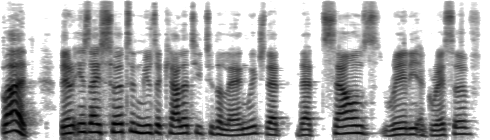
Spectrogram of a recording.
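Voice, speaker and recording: A man's voice: high-pitched, fairly bright tone. Reflective South African man, native Afrikaans speaker. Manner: reflective, halting with frequent restarts. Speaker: podcast guest. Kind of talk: casual conversation.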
